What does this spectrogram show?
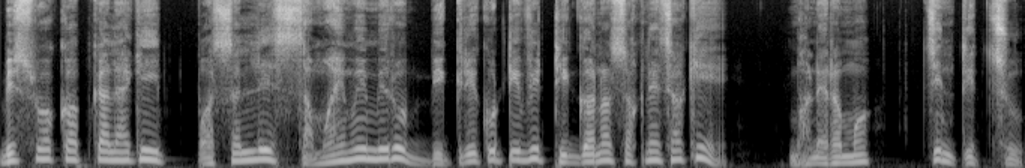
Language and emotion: Nepali, fearful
